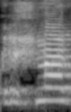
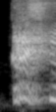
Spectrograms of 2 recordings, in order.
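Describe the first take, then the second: First: The word ends with an added long 'aa' vowel. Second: The word ends without a final long vowel. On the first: The speaker calls it wrong. "उसको कृष्णा कर दिए" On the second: The speaker calls it right. "कृष्ण है"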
